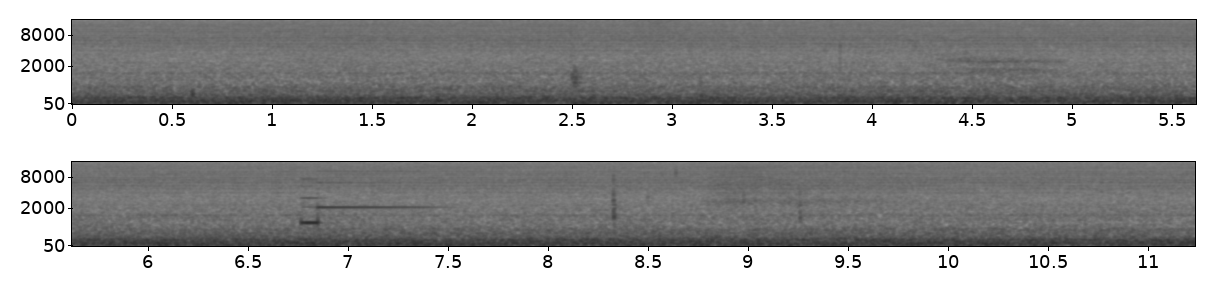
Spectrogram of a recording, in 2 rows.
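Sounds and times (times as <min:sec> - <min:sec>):
low rumbling noise: 0:00.0 - 0:11.2
short thin electronic beeps from a Game Boy cartridge: 0:06.8 - 0:07.5.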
